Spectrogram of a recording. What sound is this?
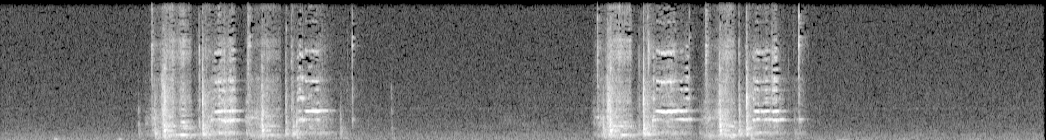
SWING:SEE-SAW
This is the sound of a see saw moving.
see-saw, light, lamp, swing, moving, seesaw, metal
